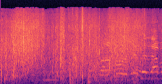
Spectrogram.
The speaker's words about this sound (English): One by one, the men put on their fins and masks and jump into the water.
